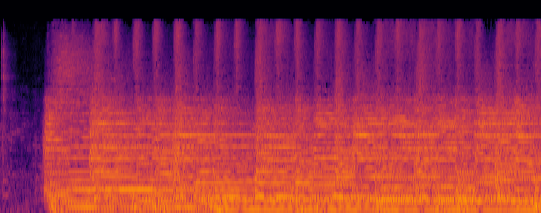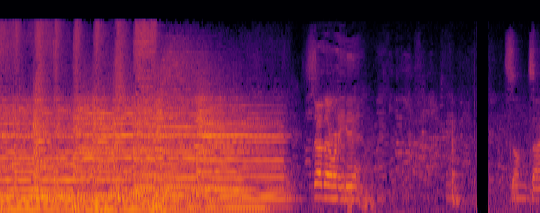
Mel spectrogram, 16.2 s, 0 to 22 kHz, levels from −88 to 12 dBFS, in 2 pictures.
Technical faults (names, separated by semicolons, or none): robotic sound from repeated short buffers; intermittent contact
